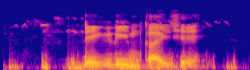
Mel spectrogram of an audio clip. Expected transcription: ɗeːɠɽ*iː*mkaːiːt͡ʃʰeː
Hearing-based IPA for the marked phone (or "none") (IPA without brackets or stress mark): iː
